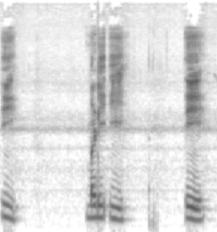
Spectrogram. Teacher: अग्र स्वर यानी जीव के अगले हिस्से से बोले जाने वाले स्वर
